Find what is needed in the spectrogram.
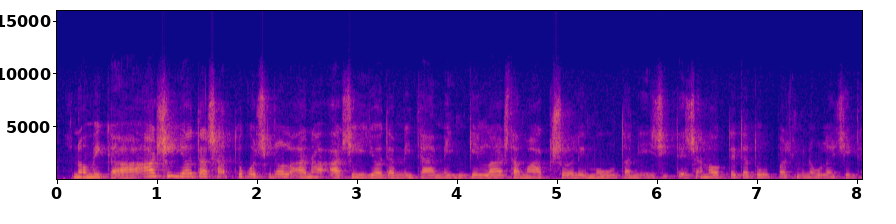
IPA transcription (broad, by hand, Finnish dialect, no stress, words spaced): no mikæˑ ɑsijoˑitɑ sɑtːu ku silː ol ɑˑinɑ ɑsijoitɑ mitæ miŋkilːɑˑestɑ mɑkso eli muːtɑ niː sitːen sɑnotːiː etːæ tuopːɑs minulːen sitæ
